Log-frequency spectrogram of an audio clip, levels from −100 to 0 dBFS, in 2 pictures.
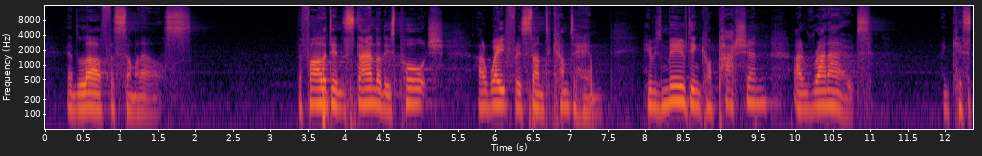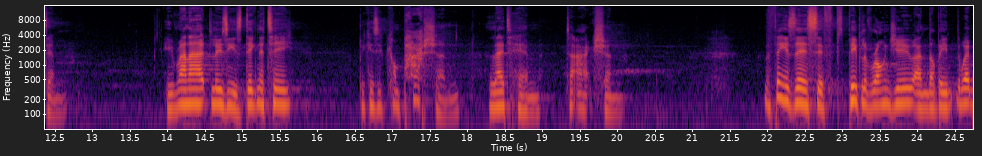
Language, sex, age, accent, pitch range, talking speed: English, male, 40-59, British, 125-160 Hz, 140 wpm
